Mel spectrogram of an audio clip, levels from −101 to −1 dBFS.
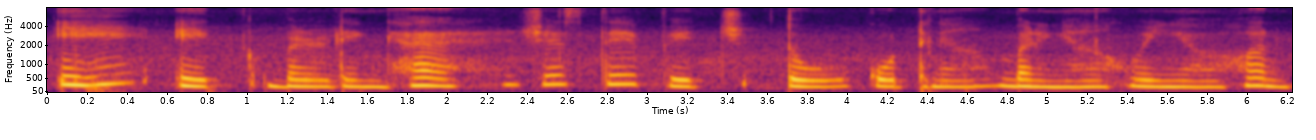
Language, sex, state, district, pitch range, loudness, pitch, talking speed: Punjabi, female, Punjab, Kapurthala, 215-280 Hz, -18 LUFS, 230 Hz, 105 wpm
